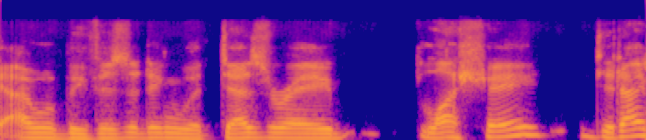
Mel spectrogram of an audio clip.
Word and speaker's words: Desiree Blache: the world today I will be visiting with Desiree Lachey did I pronounce that correctly that's correct okay I just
